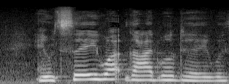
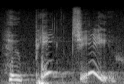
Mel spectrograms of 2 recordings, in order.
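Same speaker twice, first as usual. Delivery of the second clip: tender emphasis; 10 semitones higher, slower than usual. Real, not acted. Comforting adopted girl.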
